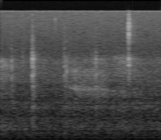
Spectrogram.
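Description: Quiet room tone with four faint clicks, evenly spaced a little under half a second apart, the last one slightly louder.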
